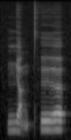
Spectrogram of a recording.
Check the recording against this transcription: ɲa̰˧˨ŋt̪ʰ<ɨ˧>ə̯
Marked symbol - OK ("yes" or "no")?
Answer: yes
